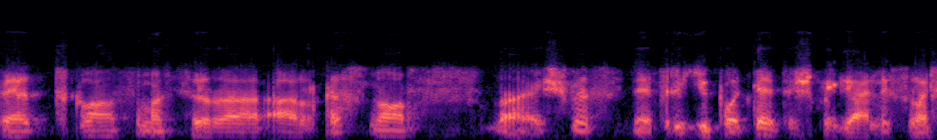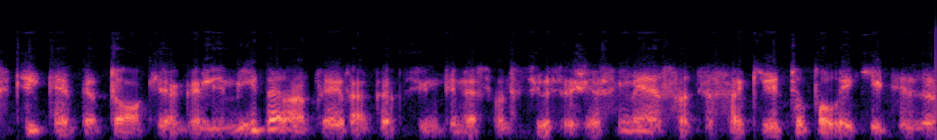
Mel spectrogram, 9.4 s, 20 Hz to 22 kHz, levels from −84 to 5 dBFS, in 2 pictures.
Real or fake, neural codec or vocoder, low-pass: fake; codec, 24 kHz, 3 kbps, HILCodec; 9.9 kHz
